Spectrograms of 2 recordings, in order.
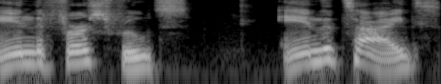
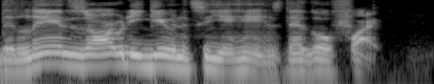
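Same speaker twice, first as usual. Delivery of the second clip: normal talking voice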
